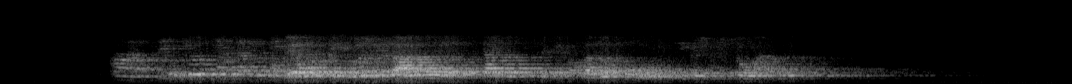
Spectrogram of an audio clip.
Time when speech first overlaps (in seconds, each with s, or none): 2.7 s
